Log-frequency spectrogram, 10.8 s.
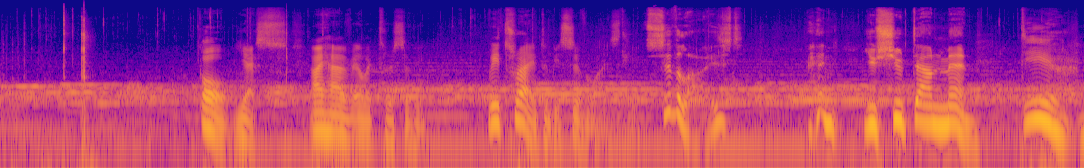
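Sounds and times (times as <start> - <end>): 
nut being crushed in hand: 0.0 - 1.2
speech: 2.0 - 10.8.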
